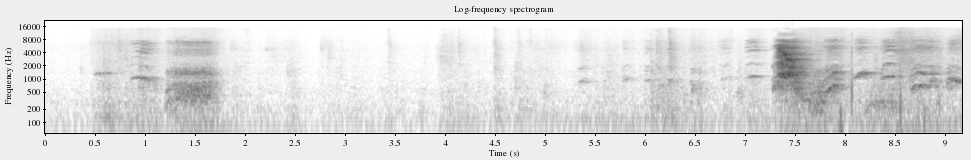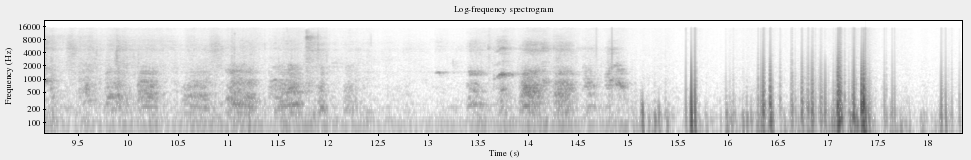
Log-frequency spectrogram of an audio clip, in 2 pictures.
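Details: Purebred Rhodesian Ridgeback puppies without pedigree, born 14 February 2016, give bursts of high, harmonic whimpers and short yelps. A loud squealing cry peaks midway, followed by scattered whines and sharp clicking handling noises near the end.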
